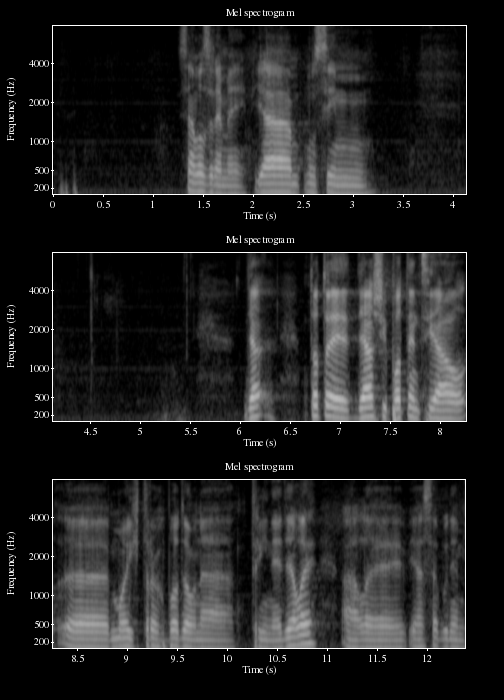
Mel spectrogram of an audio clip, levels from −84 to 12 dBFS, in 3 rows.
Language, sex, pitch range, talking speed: Slovak, male, 125-160 Hz, 85 wpm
